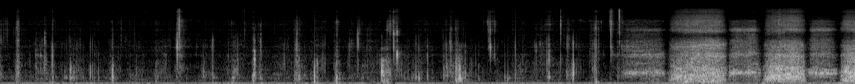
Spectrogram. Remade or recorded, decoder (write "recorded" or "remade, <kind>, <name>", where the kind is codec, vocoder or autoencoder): remade, codec, SNAC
